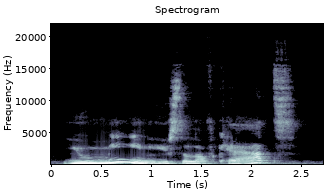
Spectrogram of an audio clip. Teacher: tone starts from a level high pitch Falls to a low pitch then rises again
